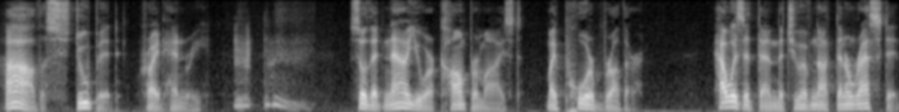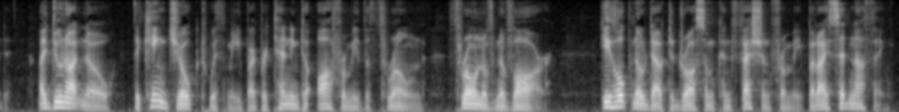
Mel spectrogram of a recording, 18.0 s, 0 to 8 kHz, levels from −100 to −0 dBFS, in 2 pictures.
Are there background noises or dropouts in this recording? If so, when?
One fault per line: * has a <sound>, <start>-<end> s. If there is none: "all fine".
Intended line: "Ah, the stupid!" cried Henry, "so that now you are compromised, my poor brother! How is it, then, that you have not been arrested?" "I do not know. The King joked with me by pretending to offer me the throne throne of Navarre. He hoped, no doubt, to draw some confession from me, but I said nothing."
* has a breath, 2.3-3.2 s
